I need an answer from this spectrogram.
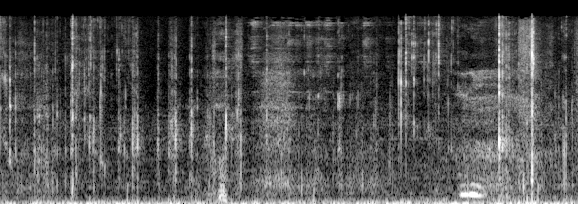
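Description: Close-miked chewing and biting of a mouthful of fries, with small irregular clicks of a plastic fork against a plastic takeout tray.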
